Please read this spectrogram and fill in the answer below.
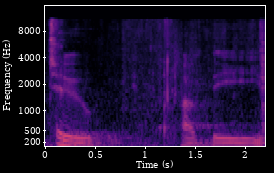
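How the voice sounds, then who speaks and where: A man's voice: on the low side, fairly even intonation, very slow, dark tone. A man, a city official, giving procedural advice in a polite, formal and deferential manner. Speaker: city official advising the council. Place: large indoor council chamber. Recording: echoey noisy council chamber.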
